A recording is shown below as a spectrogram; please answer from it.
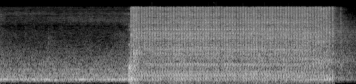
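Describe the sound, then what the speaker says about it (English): A bolt being hammered on a 2010 Jeep Patriot/Compass rear wheel bearing assembly, a loud, dense burst of rapid metallic hammering lasting about two seconds before it stops abruptly. "We're going to try and hammer on this bolt now."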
